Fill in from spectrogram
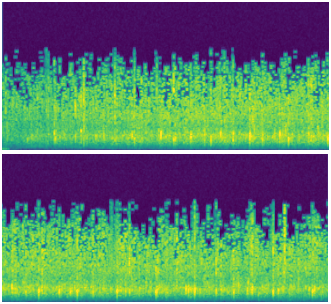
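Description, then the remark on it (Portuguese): An audience breaks into sustained applause after a prayer, dense overlapping claps forming a steady, fairly loud wash that holds evenly for several seconds with no one speaking. “Uma salva de palmas, querido.”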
